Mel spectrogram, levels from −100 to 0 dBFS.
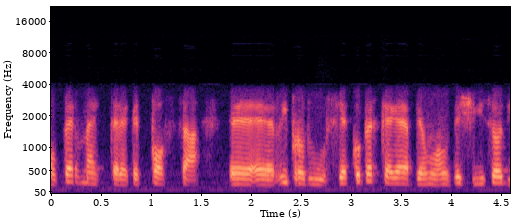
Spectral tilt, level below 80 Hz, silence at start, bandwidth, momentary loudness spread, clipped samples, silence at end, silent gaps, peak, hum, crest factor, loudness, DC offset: -7 dB/octave; -84 dBFS; 0 s; 3.9 kHz; 6 LU; under 0.1%; 0 s; none; -6 dBFS; none; 16 dB; -22 LUFS; under 0.1%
